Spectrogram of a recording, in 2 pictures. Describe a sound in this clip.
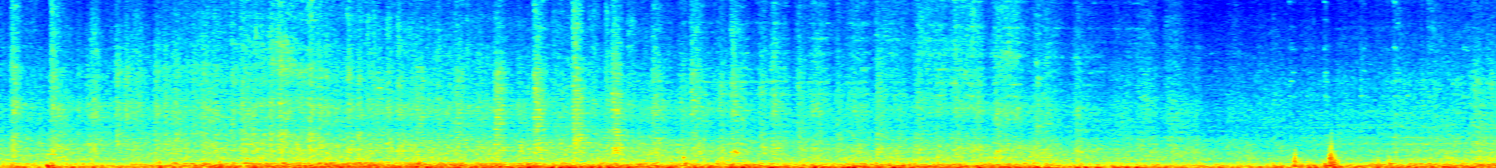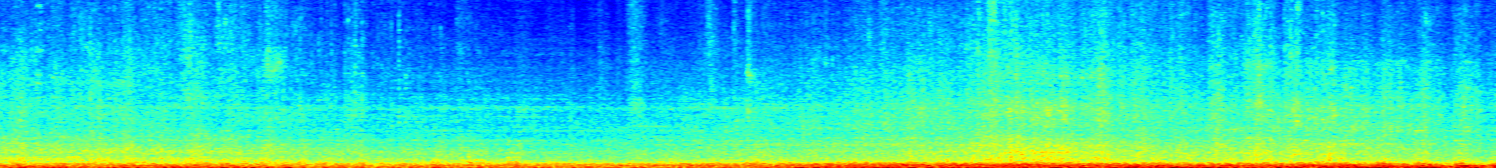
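A long freight train rumbles past close by, its wheels clattering on the rails.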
